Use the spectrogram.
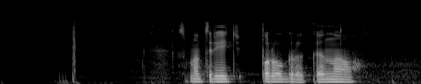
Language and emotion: Russian, neutral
